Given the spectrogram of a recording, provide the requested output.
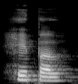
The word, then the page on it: hippo: British English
